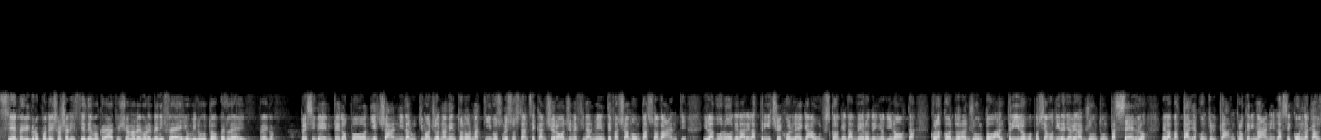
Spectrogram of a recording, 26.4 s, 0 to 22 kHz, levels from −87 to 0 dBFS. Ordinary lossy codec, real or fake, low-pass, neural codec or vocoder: Opus, 32 kbps; fake; 7.2 kHz; vocoder, 44.1 kHz, 128 mel bands every 512 samples, BigVGAN v2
